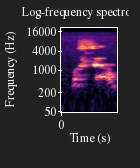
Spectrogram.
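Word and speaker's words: Liefeld: 30 years or so I always thought was it field or lefeld no I I lefeld of course I always thought it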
